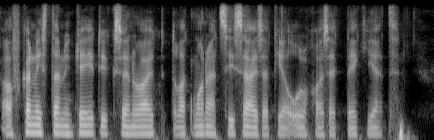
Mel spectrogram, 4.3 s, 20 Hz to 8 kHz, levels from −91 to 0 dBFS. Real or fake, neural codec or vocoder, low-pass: fake; codec, 24 kHz, 0.9 kbps, WavTokenizer, small release; 7.2 kHz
